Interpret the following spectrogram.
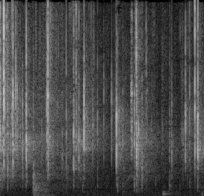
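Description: The foil wrapper of a Pokémon booster pack crinkling and crackling as it is torn open by hand, in a quick series of sharp crackles.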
